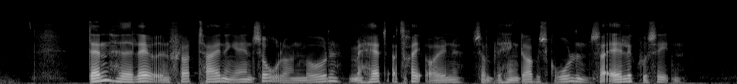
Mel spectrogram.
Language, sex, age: Danish, male, 31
